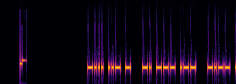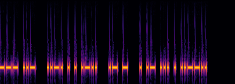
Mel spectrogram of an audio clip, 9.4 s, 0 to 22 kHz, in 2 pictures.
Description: Morse code, heard as a keyed tone, about 34 wpm, 700 Hz. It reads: BUT NOW YOU FEEL AT EASE?
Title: Sentences from Top 1000 Words - Review Part 1 - 35wpm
